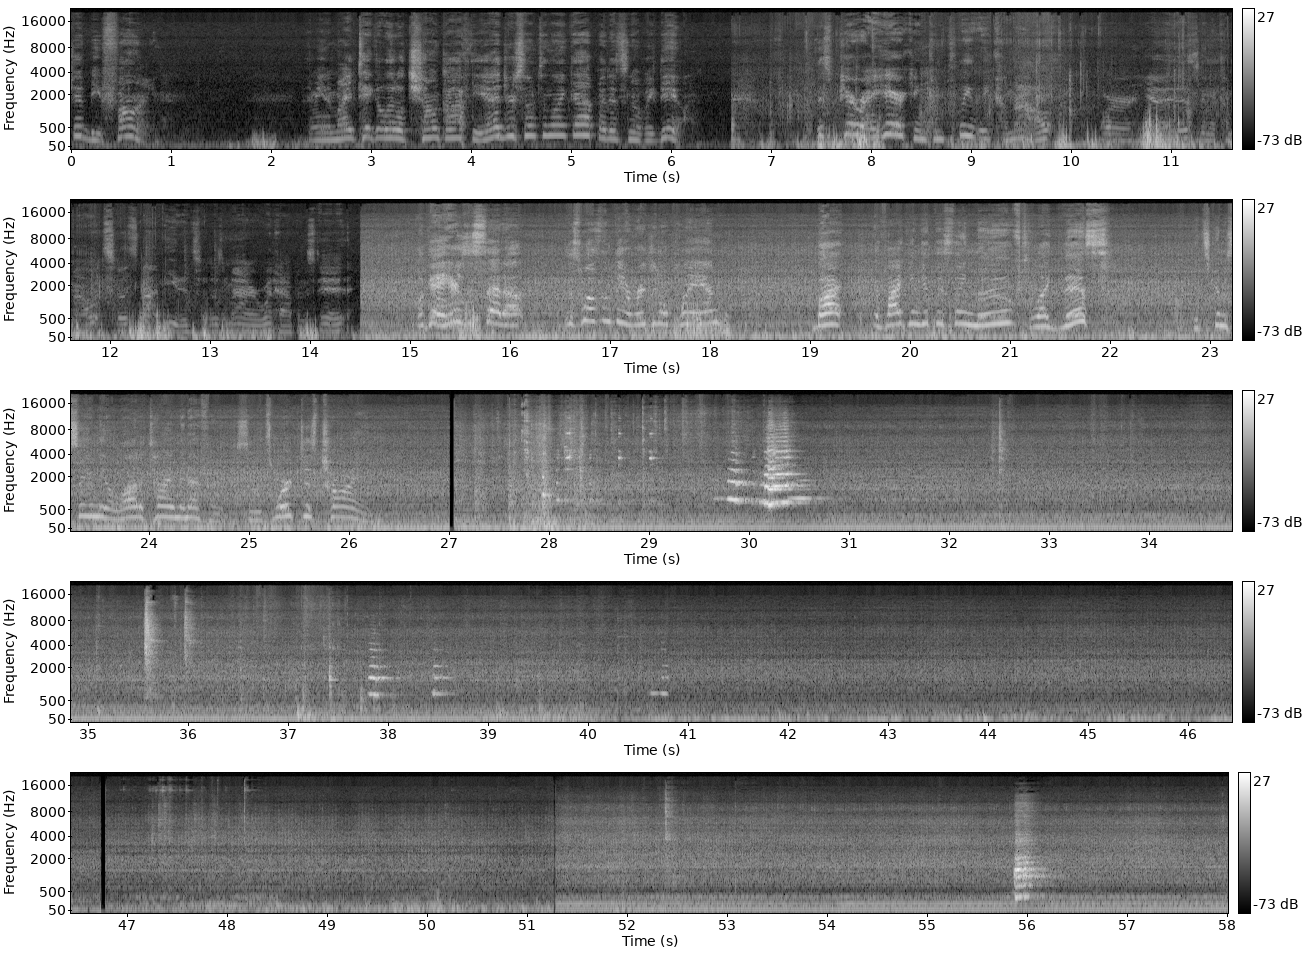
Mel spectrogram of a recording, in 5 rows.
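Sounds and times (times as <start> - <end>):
backhoe engine running: 14.5 - 58.0
short high squeals: 27.8 - 30.9, 37.7 - 38.8.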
